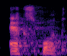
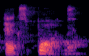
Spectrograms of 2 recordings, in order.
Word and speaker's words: export: If a word is both a verb and a noun, the noun stresses the first syllable, whereas the verb is stressed on the second syllable.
